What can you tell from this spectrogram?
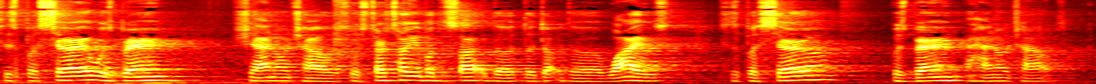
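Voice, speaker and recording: Noticeable background noise and audible room echo surround a man speaking at medium pitch with fairly even intonation. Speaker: pastor. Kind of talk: sermon. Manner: halting, many repeated words.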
